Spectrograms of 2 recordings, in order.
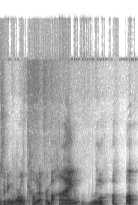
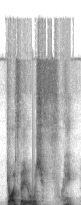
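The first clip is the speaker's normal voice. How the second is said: ordinary delivery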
